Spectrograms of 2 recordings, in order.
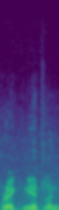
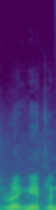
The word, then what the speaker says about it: Ryk Neethling: How do you pronounce that name? Ryk Neethling.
